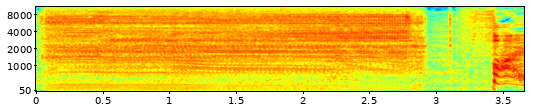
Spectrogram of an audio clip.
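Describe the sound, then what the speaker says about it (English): A Zoom Lock press machine runs with a steady whirring motor hum while crimping an HVAC pipe fitting during a heat pump system rebuild. The hum cuts off abruptly near the end and a sharp clack follows. "Now, I'm gonna take this press machine, the zoom lock, get on there"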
